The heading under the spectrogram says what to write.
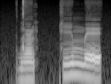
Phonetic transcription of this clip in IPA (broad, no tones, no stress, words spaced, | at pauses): dɛ̃kːime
